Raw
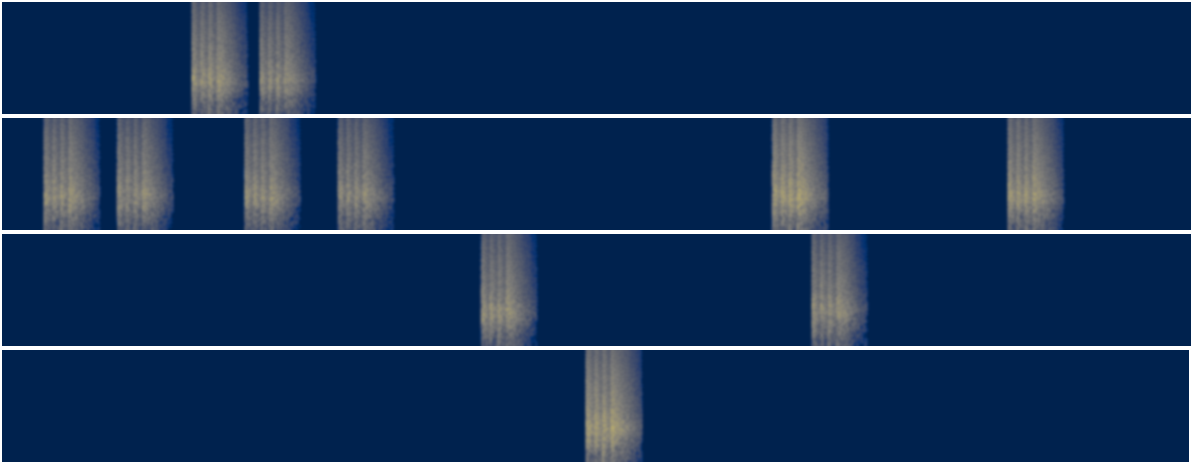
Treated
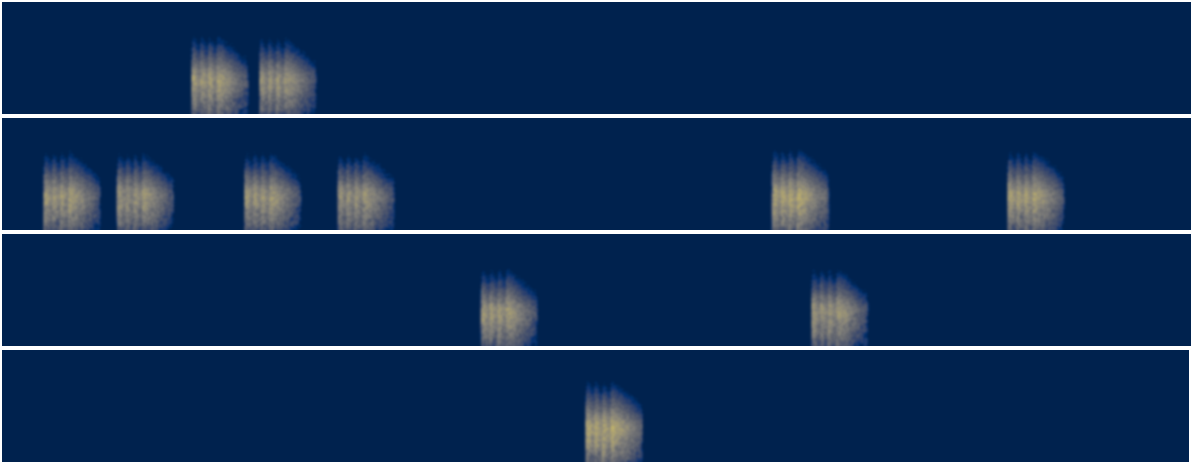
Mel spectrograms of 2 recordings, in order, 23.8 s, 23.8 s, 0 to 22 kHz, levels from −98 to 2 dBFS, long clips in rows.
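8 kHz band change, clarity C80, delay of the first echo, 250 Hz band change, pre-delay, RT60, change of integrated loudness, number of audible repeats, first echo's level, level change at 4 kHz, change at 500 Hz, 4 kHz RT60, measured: under -40 dB, none, none, +3.5 dB, none, none, -0.5 dB, none, none, -19.0 dB, +4.5 dB, none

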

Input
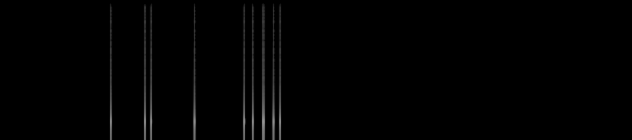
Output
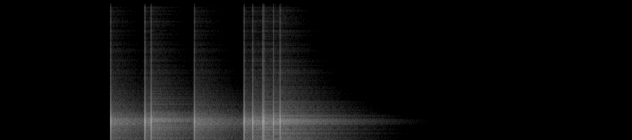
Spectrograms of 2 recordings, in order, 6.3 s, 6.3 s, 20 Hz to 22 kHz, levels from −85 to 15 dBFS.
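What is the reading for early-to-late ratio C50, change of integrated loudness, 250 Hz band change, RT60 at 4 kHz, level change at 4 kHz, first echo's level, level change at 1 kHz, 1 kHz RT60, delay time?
6.0 dB, +3.0 dB, +4.0 dB, 1.7 s, +4.0 dB, none, +4.0 dB, 1.8 s, none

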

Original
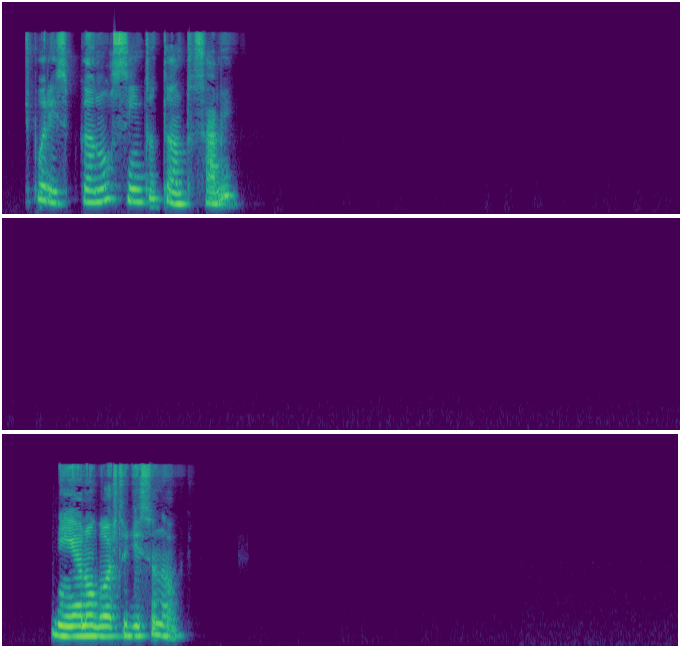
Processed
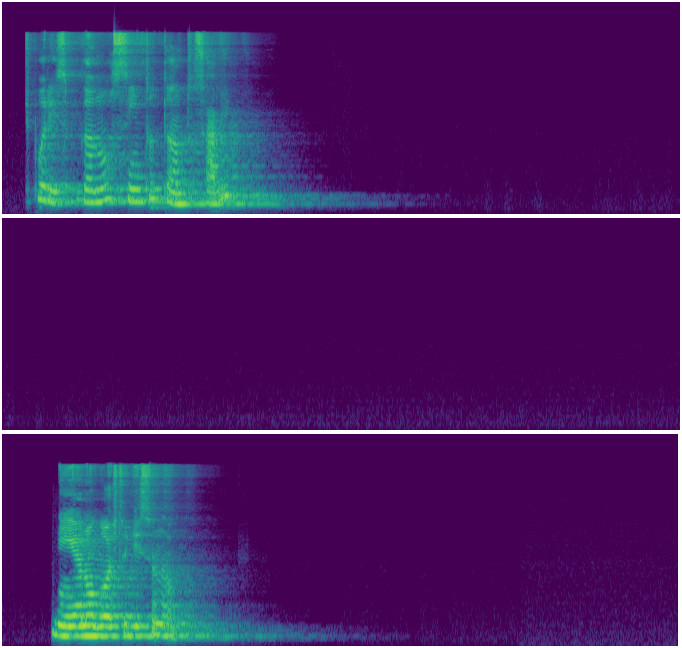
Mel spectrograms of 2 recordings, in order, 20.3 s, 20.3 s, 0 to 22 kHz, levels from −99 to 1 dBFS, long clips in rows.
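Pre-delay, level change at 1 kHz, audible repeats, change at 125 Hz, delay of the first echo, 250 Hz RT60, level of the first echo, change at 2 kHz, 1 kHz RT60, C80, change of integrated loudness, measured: 7 ms, +4.5 dB, 2, +5.5 dB, 0.226 s, 2.0 s, -19.0 dB, +4.5 dB, 1.0 s, 12.0 dB, +4.5 dB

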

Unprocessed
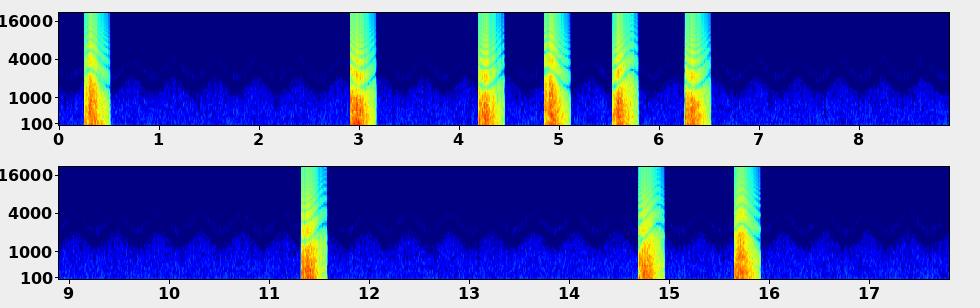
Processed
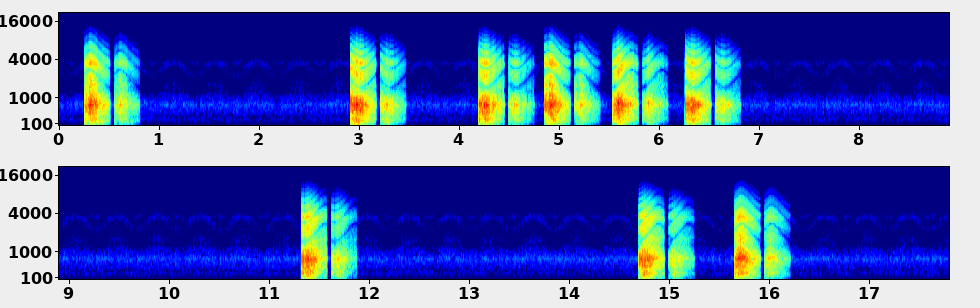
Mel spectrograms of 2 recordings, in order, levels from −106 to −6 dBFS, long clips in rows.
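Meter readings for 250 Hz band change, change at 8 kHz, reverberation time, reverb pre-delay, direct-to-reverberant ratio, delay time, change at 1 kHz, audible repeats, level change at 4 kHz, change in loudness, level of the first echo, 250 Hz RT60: -7.0 dB, under -15 dB, none, none, none, 0.3 s, +4.0 dB, 1, +3.5 dB, 0.0 dB, -16.5 dB, none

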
